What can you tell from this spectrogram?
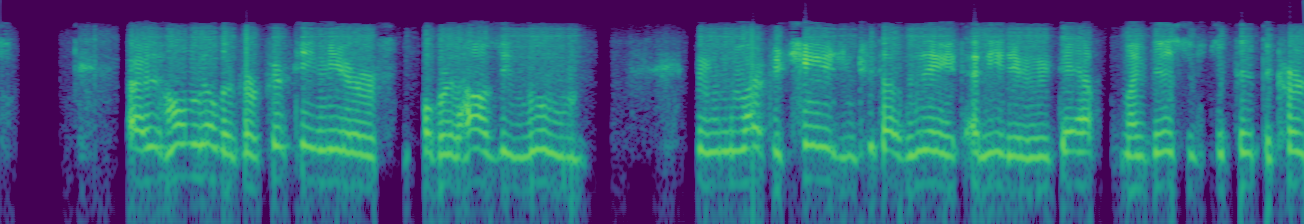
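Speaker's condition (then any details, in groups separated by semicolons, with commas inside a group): Cerebral palsy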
